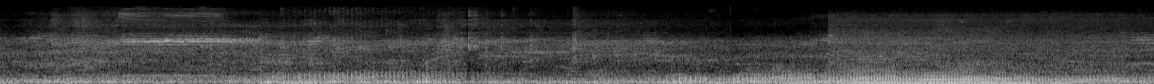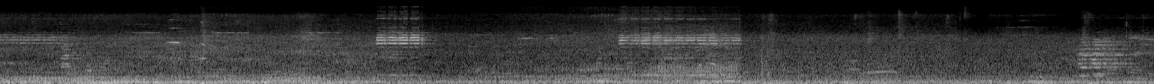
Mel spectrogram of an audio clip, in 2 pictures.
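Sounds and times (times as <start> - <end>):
motor vehicle engines running: 2.4 - 15.3.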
